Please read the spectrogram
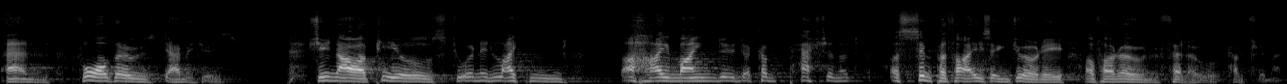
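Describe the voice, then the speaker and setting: A man's voice: on the high side, takes it slowly, creaky, exaggerated voice. A man playing a pompous prosecuting barrister in a stage reading, with theatrical, emphatic and grandiose delivery. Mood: grand indignation. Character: pompous male prosecuting barrister orating at a jury. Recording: reverberant church hall.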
